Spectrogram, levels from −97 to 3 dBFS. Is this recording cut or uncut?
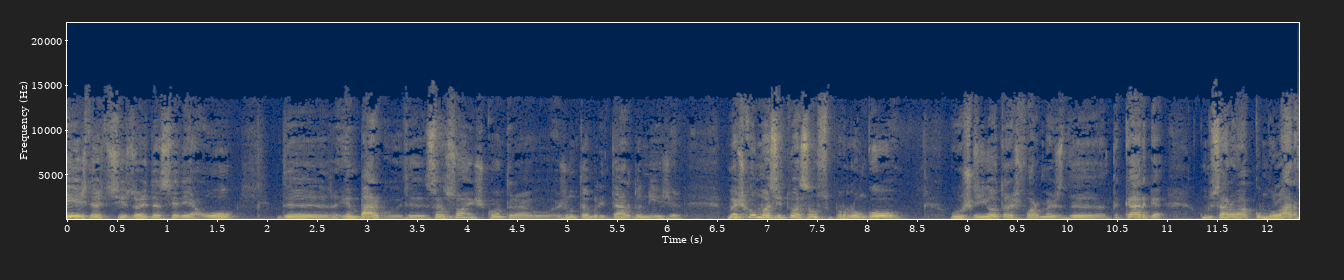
cut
